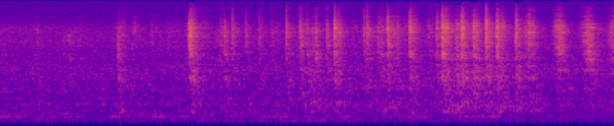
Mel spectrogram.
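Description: Wire cheese harp drawn through firm cheese curd, its wires ticking and scratching against the stainless-steel vat in a quick run of small clicks. A faint low hum comes and goes in the background.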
